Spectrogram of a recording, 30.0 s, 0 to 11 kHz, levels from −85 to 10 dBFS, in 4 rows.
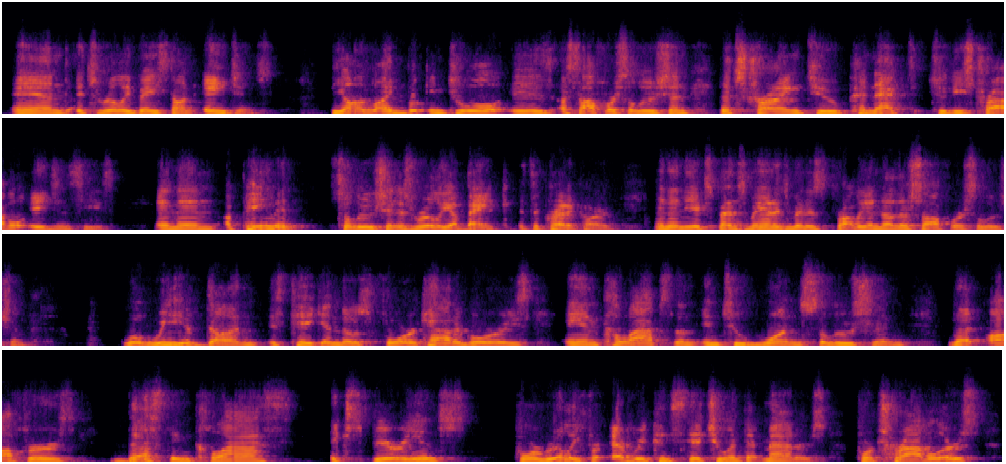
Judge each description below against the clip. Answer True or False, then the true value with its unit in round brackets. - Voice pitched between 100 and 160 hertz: True (140 Hz)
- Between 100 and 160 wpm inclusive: True (145 wpm)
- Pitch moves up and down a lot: False (3.9 semitones)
